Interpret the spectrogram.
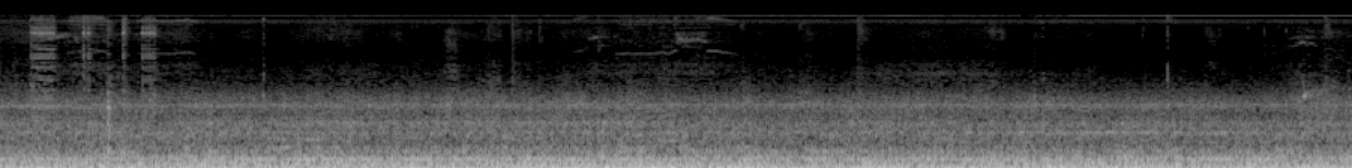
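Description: Steady low rumble of a passenger train running at speed, heard from inside the carriage: wheels rolling on the rails with no separate knocks or announcements.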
